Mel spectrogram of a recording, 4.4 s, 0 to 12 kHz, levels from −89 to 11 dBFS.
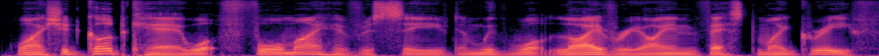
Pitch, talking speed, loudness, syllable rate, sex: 100 Hz, 230 wpm, -19 LUFS, 5.2 syllables/s, male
